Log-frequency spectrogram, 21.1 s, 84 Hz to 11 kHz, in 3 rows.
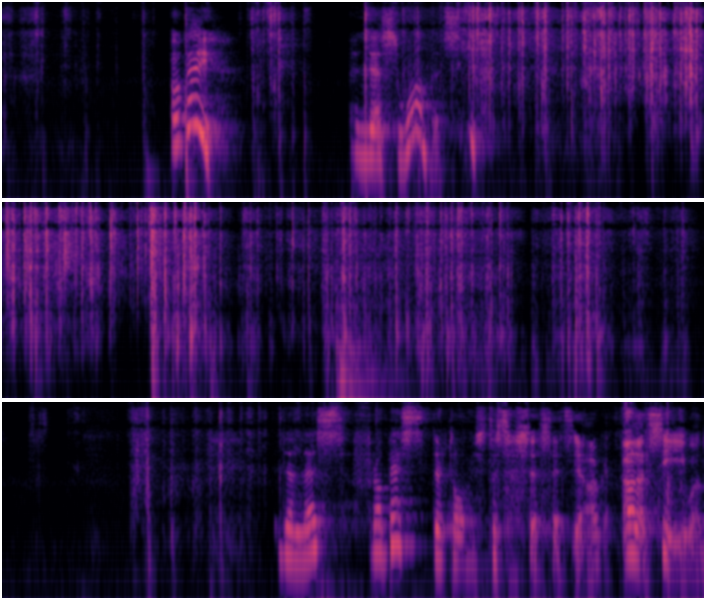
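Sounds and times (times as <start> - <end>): foil wrapper tearing and crinkling: 2.5 - 3.1, 4.0 - 13.9.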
